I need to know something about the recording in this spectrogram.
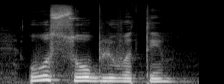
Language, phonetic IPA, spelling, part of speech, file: Ukrainian, [ʊɔˈsɔblʲʊʋɐte], уособлювати, verb, Uk-уособлювати.ogg
- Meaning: to personify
